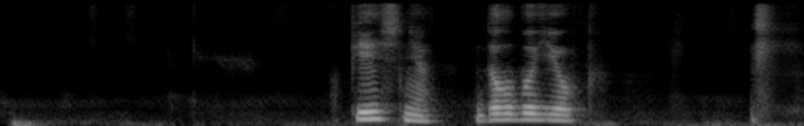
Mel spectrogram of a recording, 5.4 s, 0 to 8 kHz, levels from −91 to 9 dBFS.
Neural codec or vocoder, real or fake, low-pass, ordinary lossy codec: codec, 24 kHz, 0.9 kbps, DualCodec; fake; 7.2 kHz; none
